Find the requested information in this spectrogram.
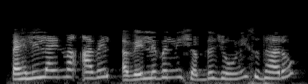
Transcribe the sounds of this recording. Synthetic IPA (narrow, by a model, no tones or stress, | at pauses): pɐɦɪlilaːɪnmãʔaːʋeːlɐʋeːleːbəlnĩʃɐb̚d̪əd͡ʑoːɽ̃ĩsʊd̪ʱaːɾoː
